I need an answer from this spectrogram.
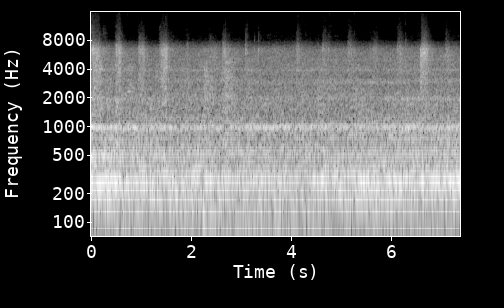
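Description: Onboard running noise of a Bombardier Innovia ART 200 light-rail train in motion: a steady rush with a constant hum and whine, and light clicks and rattles every so often.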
